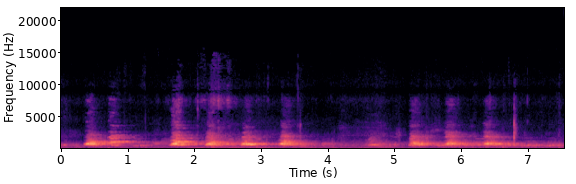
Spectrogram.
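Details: Cats on heat, with Garfild waiting for his turn; short, harmonic, meow-like calls come in quick bursts, about nine in under eight seconds, some paired and others spaced about half a second to a second apart, with a brief lull midway.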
